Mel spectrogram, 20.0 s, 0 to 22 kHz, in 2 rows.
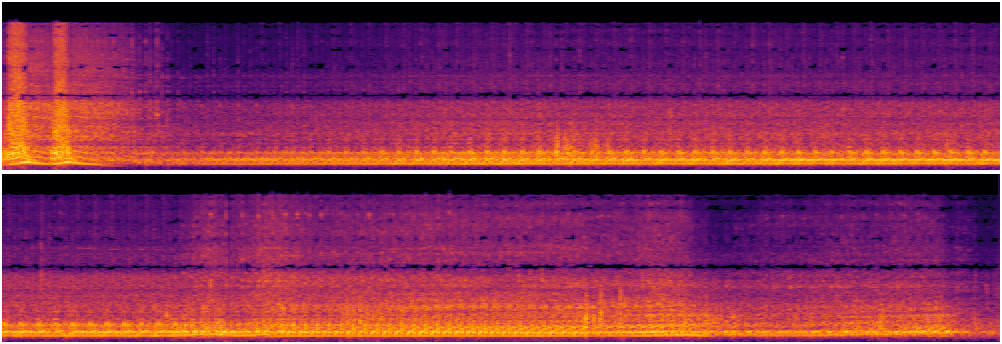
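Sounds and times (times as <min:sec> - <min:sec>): motorcycle engine idling and revving: 0:00.0 - 0:19.9
motorcycle riding away: 0:10.1 - 0:19.9.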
